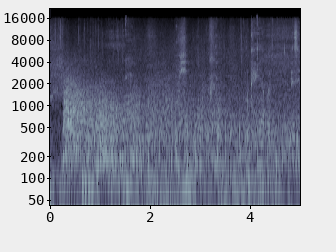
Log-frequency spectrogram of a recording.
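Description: rain with thunder

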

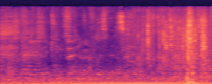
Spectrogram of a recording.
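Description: bus engine running

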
